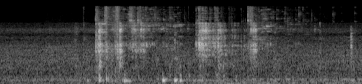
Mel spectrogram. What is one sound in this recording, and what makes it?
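Coins jingle as they are collected in a game.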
